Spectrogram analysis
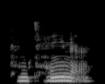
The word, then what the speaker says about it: container: The next word has 3 syllables, and I want to show that the middle syllable gets the stress. And I'm going to write it this way, with the large circle in the middle.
